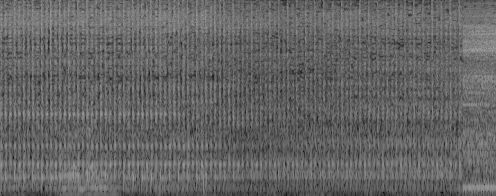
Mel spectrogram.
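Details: Toyota Estima, first start after repair of an owner-reported knock; the intake was removed and refitted. Steady, even idle with a light, quick ticking around four per second and no knocks or misses. Healthy running engine.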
